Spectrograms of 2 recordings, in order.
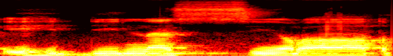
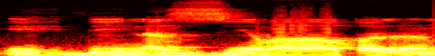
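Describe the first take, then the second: First: Sirata begins with an s sound. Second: Sirata begins with a z sound. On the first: "pakai sin" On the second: "baca zai"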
